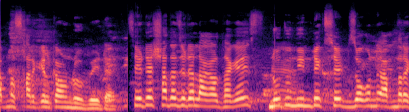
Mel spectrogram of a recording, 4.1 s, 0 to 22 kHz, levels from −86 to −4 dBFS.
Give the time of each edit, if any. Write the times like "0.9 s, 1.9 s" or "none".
1.3 s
